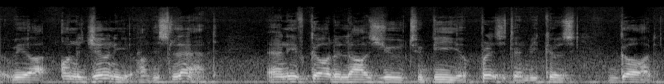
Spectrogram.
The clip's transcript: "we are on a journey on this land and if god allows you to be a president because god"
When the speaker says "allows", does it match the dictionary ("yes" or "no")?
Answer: yes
